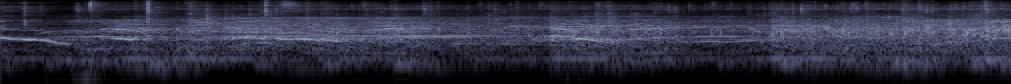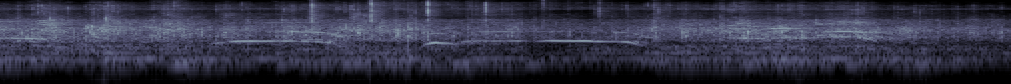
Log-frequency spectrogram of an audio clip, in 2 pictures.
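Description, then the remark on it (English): A large crowd coming into a stadium murmurs and buzzes steadily about five minutes before a football kickoff, on a beautiful day, with scattered claps, cheers and occasional whistles and shouts rising out of the dense, continuous chatter. “There's a crowd coming into the stadium now. There's a little bit of atmosphere here.”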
